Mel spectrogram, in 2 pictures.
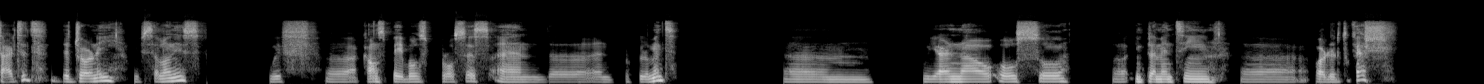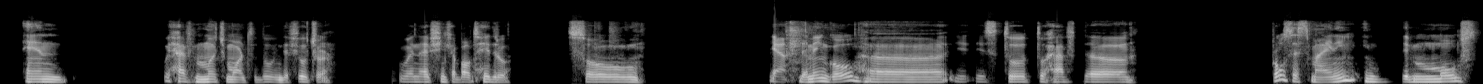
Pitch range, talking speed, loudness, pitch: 115-130 Hz, 115 wpm, -19 LUFS, 120 Hz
